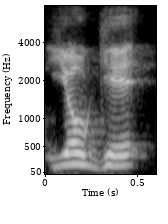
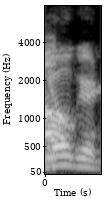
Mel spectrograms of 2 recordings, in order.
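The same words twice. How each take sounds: First: It is said in a Boston accent. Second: It is said in a standard accent. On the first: "It's yo yogurt" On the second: "we don't eat"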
